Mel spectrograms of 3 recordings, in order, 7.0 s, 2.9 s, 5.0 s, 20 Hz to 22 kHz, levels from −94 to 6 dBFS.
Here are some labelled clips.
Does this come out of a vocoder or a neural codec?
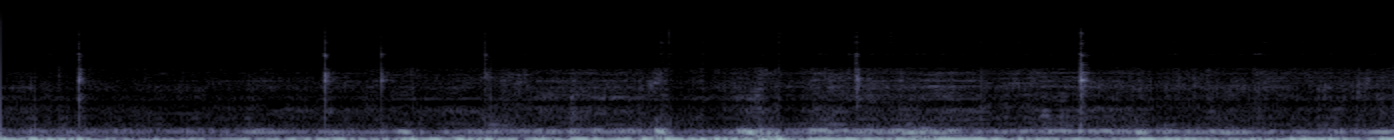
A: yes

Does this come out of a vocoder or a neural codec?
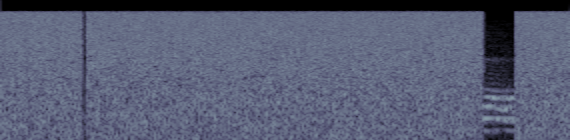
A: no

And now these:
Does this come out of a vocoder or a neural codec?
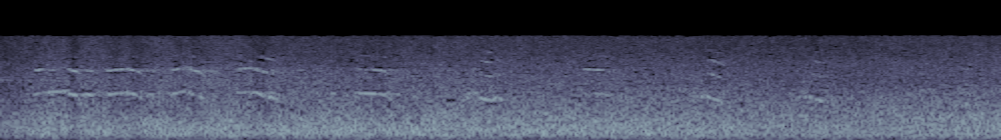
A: no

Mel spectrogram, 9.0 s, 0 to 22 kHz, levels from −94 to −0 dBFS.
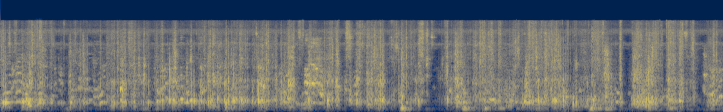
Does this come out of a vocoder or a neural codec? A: yes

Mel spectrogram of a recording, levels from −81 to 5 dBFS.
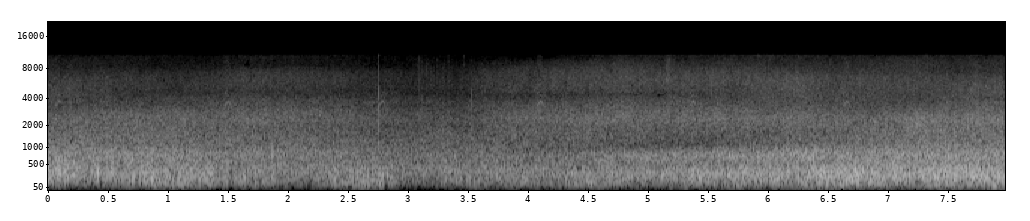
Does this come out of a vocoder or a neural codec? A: no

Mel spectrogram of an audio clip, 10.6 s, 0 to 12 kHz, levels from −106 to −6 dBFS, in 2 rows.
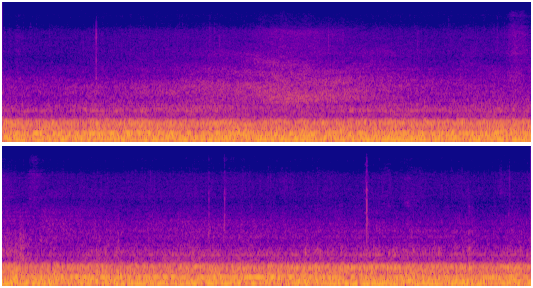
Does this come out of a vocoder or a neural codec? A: no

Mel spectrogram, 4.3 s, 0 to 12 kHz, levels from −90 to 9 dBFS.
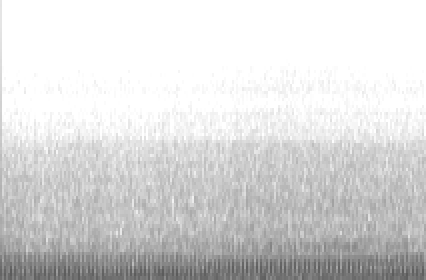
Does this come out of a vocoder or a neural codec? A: no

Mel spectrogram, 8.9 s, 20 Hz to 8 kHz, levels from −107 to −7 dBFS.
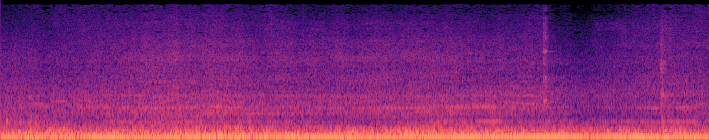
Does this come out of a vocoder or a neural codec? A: no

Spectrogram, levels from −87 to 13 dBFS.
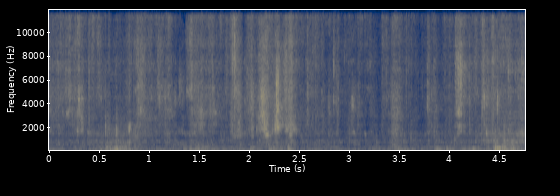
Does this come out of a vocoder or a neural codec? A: yes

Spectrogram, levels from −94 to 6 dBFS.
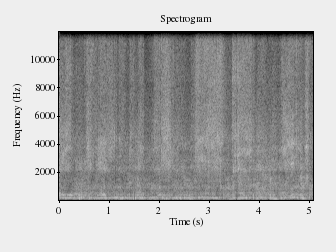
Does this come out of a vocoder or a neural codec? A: yes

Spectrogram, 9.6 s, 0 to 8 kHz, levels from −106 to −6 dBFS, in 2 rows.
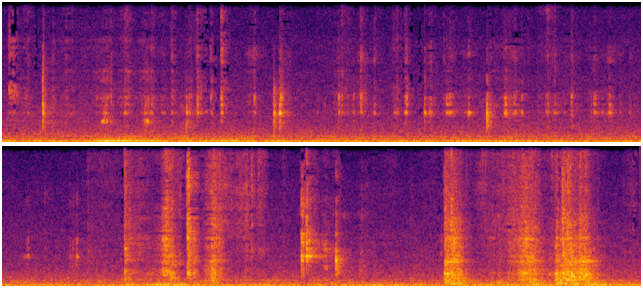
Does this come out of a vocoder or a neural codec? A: no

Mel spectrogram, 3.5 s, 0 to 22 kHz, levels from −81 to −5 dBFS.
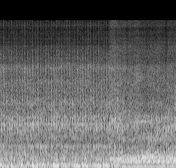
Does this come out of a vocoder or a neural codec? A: yes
